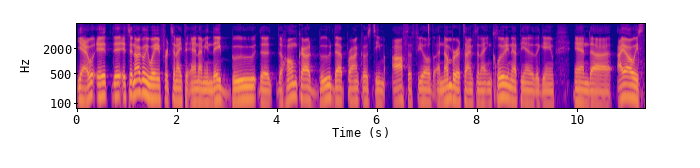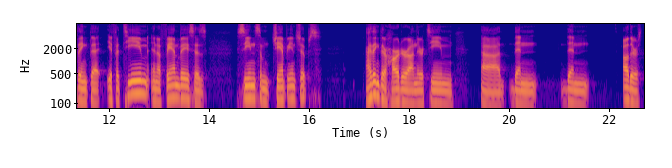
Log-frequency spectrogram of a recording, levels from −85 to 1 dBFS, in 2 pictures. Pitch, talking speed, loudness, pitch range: 110 Hz, 175 wpm, -25 LUFS, 100-125 Hz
